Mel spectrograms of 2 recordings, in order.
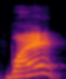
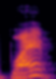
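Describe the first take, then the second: First: Loud, high mock-deaf query; getting louder. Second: Said in the usual way. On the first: Coaching a worker to annoy customers, very loud feigned deafness. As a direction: belt it out as if you heard nothing. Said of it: "And then get louder". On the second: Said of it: "Act like you can't hear".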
